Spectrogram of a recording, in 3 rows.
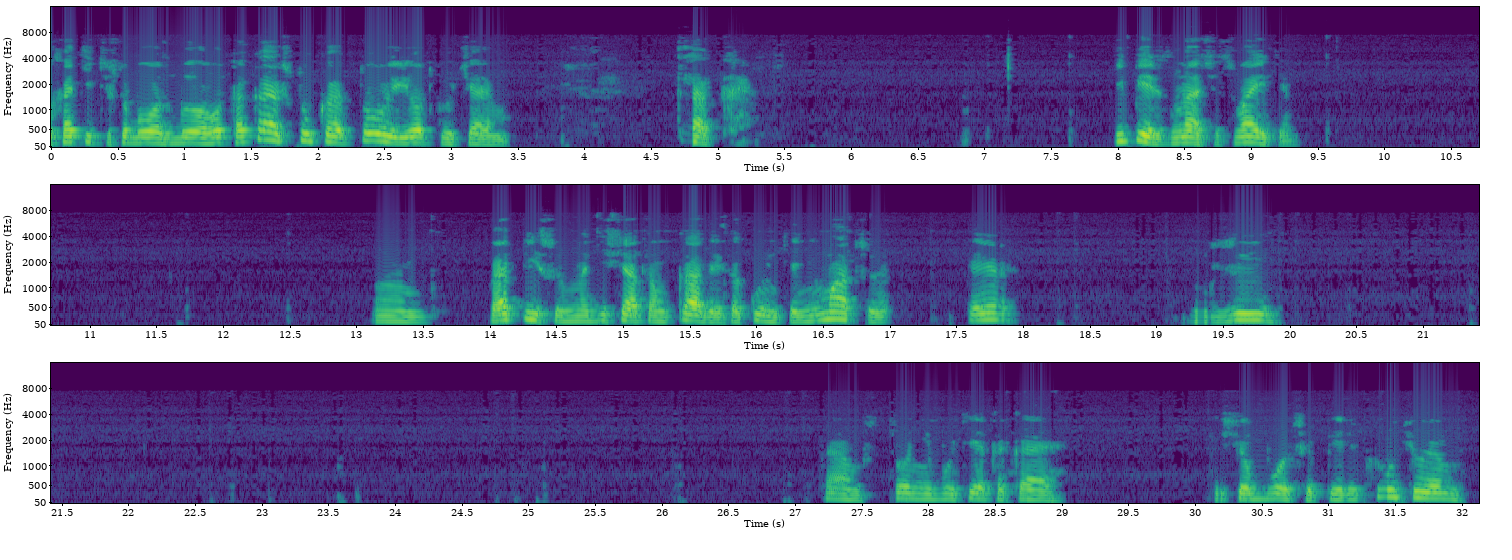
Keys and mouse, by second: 0.9 i, 7.3-7.8 middle drag, 8.8-9.8 middle drag, 12.0 middle click, 15.0 click, 15.9 g, 17.4 r, 19.3 g, 20.6 middle click, 22.8 click, 23.8 r, 25.3-26.3 middle drag, 27.3 click, 27.8 g, 29.0-30.3 middle drag, 30.6 r, 31.8 middle click.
